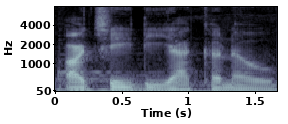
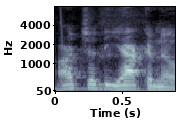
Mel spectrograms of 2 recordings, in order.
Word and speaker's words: Arcidiacono: And to give out some value, I know you like Ryan Arcidiacono. Arcidiacono.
